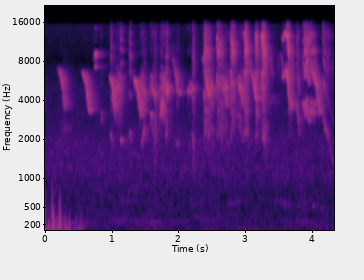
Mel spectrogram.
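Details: Young saffron finch at four months, beginning its nest moult: after a brief low thump, a sequence of high, sweeping downslurred notes and short twitters continues steadily.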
